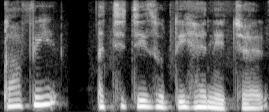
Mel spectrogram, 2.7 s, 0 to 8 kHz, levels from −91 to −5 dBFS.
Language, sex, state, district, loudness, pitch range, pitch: Hindi, male, Himachal Pradesh, Shimla, -14 LUFS, 135-165 Hz, 150 Hz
